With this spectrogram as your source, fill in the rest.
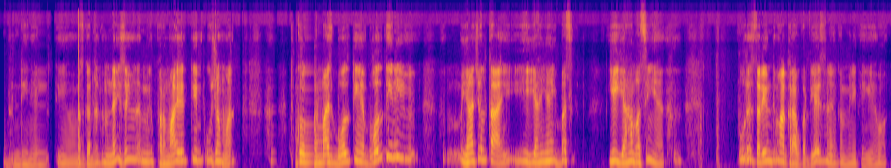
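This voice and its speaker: Gravelly, higher-voiced man in rambling devotional chat. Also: animated, normal speed, no room sound. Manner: rambling, playful, talks of himself as "we". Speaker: devotional speaker.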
